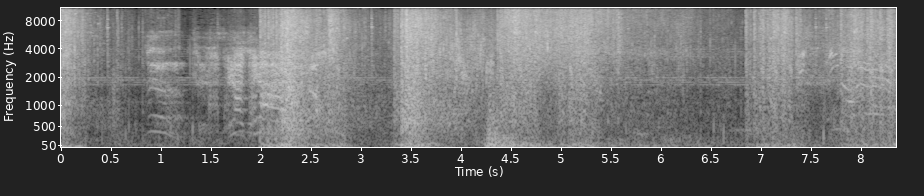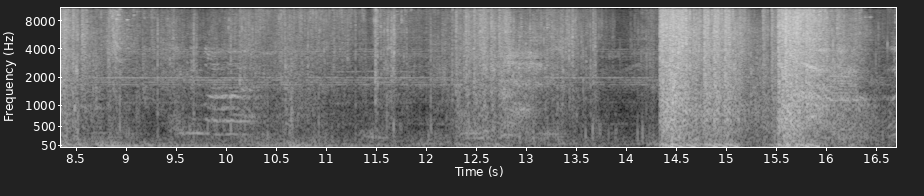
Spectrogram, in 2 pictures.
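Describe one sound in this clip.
Gunshots ring out in a large echoing hall.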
